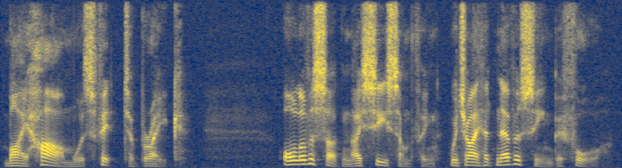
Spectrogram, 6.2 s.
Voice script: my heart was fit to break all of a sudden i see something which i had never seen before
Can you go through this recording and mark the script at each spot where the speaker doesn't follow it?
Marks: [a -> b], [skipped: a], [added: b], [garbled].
my [heart -> harm] was fit to break all of a sudden i see something which i had never seen before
